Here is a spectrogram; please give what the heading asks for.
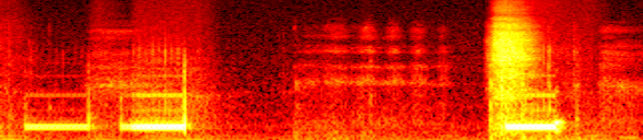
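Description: A phone ringing tone plays through the speakerphone of an Android phone during an outgoing call, a pair of short electronic rings followed by a pause and another ring, moderately loud with no one talking.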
